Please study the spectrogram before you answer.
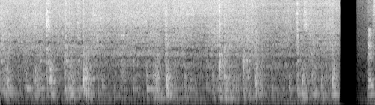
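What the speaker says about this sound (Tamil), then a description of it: "தக்காளி வெங்காயம் எல்லாமே நல்லா வதங்கட்டும்." Tomatoes and onions sauté in a pan for a spicy chicken gravy, giving a steady dense sizzle broken by repeated scraping stirs of a spoon against the pan, then a brief cut to silence near the end.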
